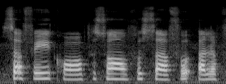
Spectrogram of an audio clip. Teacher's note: ਦੰਦਾਂ ਦੇ ਵਿੱਚੋਂ ਫ ਨਿਕਲਦਾ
